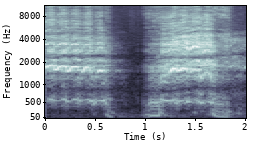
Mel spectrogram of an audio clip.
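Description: A horse whinnying twice, each call about a second long with a quavering, wavering pitch; the first call fades out just before the second begins about a second in.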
